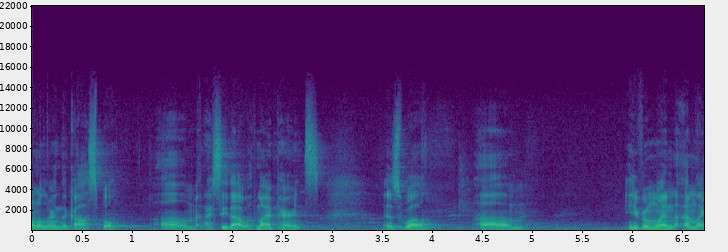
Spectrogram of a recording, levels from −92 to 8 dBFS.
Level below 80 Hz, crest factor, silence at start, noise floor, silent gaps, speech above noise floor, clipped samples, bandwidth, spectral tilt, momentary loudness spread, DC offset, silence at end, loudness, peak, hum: -60 dBFS; 20 dB; 0 s; -52 dBFS; none; 24 dB; under 0.1%; 14.5 kHz; -4.5 dB/octave; 18 LU; under 0.1%; 0 s; -29 LUFS; -10 dBFS; none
